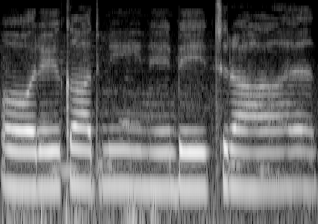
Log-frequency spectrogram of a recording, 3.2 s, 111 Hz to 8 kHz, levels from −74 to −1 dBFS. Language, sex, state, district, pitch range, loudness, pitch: Hindi, female, Bihar, Kaimur, 220-230 Hz, -15 LUFS, 225 Hz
